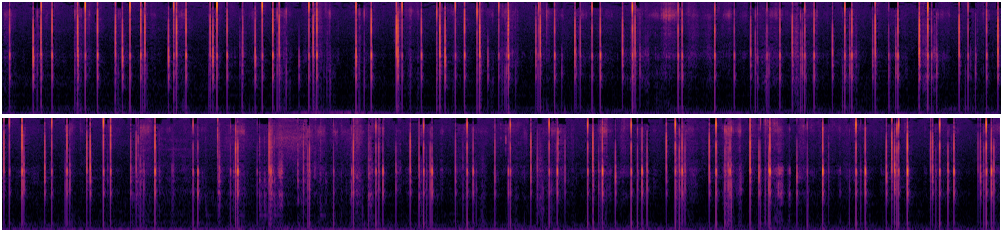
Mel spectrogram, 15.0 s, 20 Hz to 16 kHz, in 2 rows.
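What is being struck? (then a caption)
Plastic handheld audio recorder with metal-grilled microphones. Long purple acrylic nails tap and scratch rapidly on the two metal-grilled microphone capsules of a Tascam DR-05 handheld recorder with a plastic body. Dense, sharp, dry clicks run throughout with no ring, with a bright edge and a steady tone near 2.6 kHz over a faint low rumble.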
